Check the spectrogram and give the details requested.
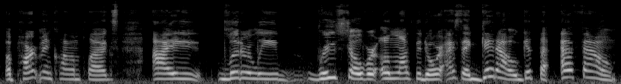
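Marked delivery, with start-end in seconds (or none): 4.8-6.2 retold higher-pitched demand to leave; angry order. Girlfriend ordering drunk boyfriend out of car, angry retold demand. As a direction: order them out, voice pushed up.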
